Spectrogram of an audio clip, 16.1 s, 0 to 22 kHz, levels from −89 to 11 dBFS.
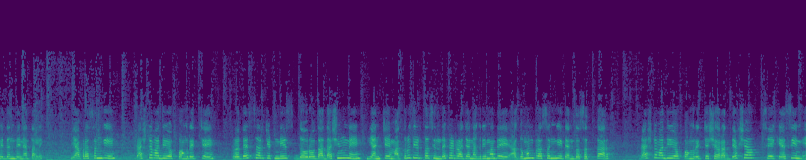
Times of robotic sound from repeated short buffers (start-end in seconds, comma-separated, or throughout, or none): none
